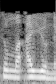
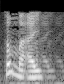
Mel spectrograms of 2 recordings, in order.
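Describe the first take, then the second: First: The last word ends with an added n sound. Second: The last word ends without any final vowel. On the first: The word stands alone, not in a possessive construction. "dengan tanwin" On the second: The case ending is left out altogether. "kamu sukunkan selamat"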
